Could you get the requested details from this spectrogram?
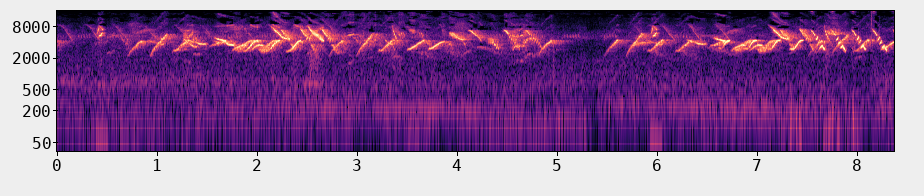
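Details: Double-collared seedeater songs assembled as a training baderna for captive birds, tui tui style with grego, viviti, flauteado and 3ª nota. Lively high twittering bursts, a pause around five seconds, then another rapid chattering run.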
